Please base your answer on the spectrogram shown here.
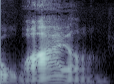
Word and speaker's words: Wylde: should look up Wild. Wild is spelled WYLDE.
